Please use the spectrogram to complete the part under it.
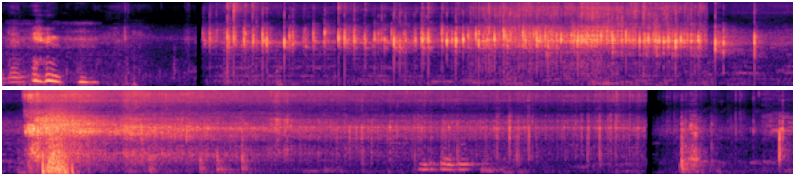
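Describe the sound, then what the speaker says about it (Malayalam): Mustard seeds and curry leaves frying in hot oil for a sambar tempering, a loud crackling sizzle that cuts off, then bursts up again as the hot mixture hits, fading with pan rattles and brief talk. "ഇനിയിൽ കടുവും കറിവേപ്പിലെല്ലാം വറുത്തിട്ട്"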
